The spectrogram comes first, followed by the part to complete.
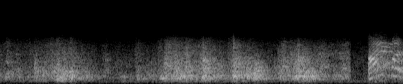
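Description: Scuffle of a fistfight between two men: irregular rough noise of bodies struggling and blows, with a sudden loud hit near the end.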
